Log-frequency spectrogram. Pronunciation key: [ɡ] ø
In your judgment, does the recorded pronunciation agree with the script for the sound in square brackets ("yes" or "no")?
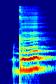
no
